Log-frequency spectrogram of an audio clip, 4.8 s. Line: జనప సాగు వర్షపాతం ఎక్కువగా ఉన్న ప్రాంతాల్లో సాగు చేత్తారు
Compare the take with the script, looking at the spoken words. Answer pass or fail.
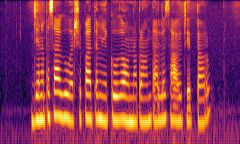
pass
